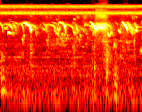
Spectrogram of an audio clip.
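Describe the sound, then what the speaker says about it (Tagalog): High, thin peeping from young chicks in a backyard flock, a string of repeated chirps, some overlapping, heard fairly close against quiet outdoor background. "Nandiyan yung aking mga sisiyo."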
